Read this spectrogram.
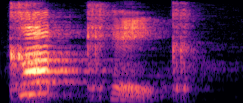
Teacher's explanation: Both syllables are stressed. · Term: spondee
